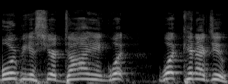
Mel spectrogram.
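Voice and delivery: small put-on British accent. Retelling a film scene, a host voices the antagonist in a British Doctor Who accent. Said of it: "in his little British Doctor Who accent".

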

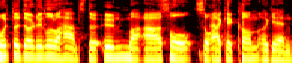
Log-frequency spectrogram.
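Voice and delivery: high, goofy, animated cartoon caterpillar voice. In a crude comedy bit, say the line like the Bug's Life caterpillar. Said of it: "you sound like the caterpillar from Bug's Life".

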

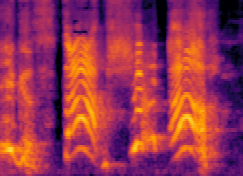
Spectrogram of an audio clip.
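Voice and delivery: put-on high, loud baby voice yelling, out of patience.

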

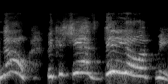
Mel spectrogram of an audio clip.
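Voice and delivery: shrill, high, loud acted yelling. Telling how a woman yelled while the speaker told the police; retelling her yelling. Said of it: "She's yelling".

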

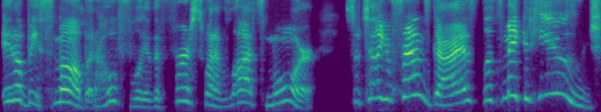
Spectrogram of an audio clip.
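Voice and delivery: deliberately bad, high-pitched, swooping cartoon character voice. Narrator reads Mikey's answer to Sally; bad Mikey voice. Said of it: "This is my bad Mikey voice".

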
